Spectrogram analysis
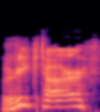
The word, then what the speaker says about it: Richter: this castle nerds but how do you say that dudes name is it Richter or Richard uh according to the voiceovers in the game it's wreaked are according to Maria leaked are so this all opens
